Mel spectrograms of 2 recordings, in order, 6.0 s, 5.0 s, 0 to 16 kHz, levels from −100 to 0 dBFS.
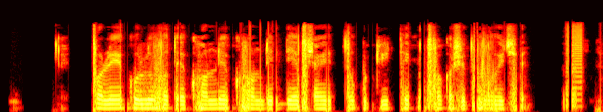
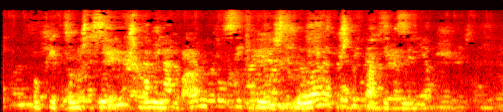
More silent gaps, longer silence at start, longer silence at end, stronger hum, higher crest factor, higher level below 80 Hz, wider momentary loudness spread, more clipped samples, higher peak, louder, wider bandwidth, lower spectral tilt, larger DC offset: first, 0.23-0.51 s, 0.70-0.91 s, 3.95-3.99 s, 5.43-5.61 s vs none; about the same, 0.15 s vs 0.05 s; about the same, 0 s vs 0 s; neither; about the same, 18 dB vs 16 dB; about the same, -42 dBFS vs -46 dBFS; about the same, 12 LU vs 12 LU; neither; about the same, -2 dBFS vs 0 dBFS; about the same, -17 LUFS vs -16 LUFS; second, 7.6 kHz vs 11.5 kHz; about the same, -5 dB/octave vs -4 dB/octave; neither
